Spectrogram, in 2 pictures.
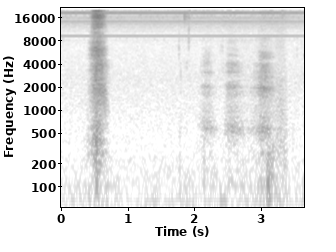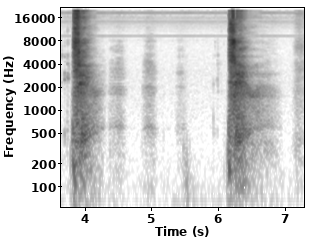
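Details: A sneezing fit: a run of sneezes, two loud and explosive, with sharp inward breaths and softer sniffs between.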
